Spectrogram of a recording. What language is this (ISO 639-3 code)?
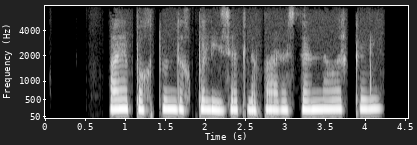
pus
